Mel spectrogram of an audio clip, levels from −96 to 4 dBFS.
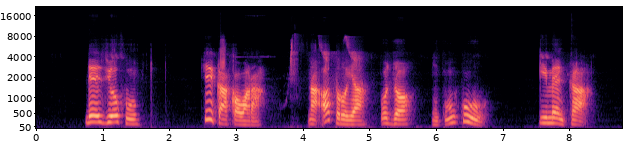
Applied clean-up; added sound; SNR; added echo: neural mask model DeepFilterNet 3.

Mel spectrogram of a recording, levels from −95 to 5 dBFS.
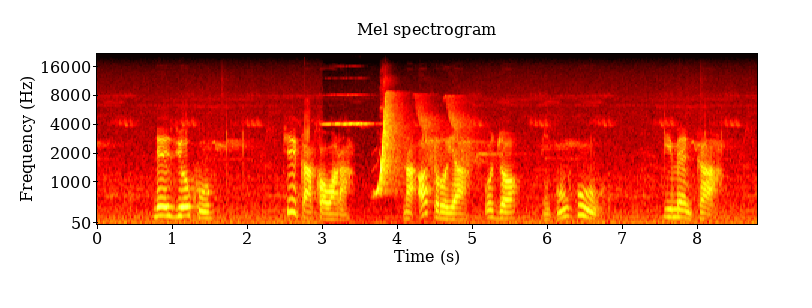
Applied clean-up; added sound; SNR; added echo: none; Bird; 6 dB; none.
